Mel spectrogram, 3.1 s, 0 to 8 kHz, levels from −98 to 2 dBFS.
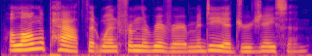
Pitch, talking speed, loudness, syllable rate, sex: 200 Hz, 210 wpm, -19 LUFS, 5.1 syllables/s, female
